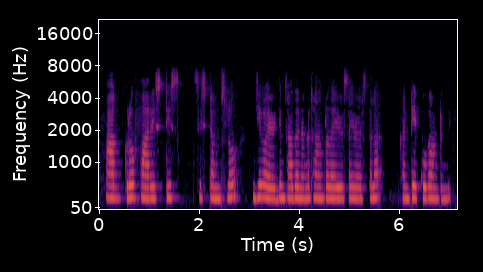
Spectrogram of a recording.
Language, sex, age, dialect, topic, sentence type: Telugu, female, 56-60, Southern, agriculture, statement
